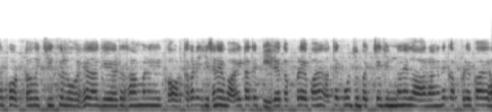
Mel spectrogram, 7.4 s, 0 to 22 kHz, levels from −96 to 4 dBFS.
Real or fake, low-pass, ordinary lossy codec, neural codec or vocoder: real; 5.4 kHz; Opus, 64 kbps; none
